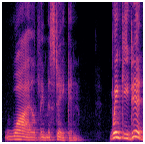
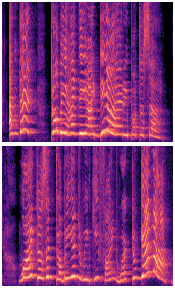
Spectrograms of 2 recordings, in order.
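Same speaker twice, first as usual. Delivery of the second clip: high, loud squeaky shouting, fast; shrill shout; 12 dB louder than usual. A narrator's reading. Dobby shouting over Winky's wails, high and loud. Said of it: "shouting shrilly over Winky's screeches".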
